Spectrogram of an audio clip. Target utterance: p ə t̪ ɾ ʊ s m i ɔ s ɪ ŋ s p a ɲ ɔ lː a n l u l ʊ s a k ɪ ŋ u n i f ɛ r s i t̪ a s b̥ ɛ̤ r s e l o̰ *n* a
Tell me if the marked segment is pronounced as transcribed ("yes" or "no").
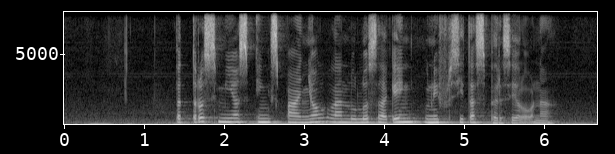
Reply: yes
